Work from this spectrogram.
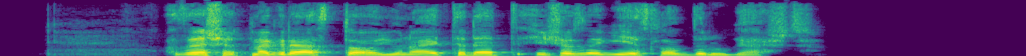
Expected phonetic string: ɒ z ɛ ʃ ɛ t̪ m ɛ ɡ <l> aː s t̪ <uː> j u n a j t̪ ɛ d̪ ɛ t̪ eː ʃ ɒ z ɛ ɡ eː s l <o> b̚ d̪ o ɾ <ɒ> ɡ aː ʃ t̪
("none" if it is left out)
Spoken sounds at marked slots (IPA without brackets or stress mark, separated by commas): r, ɒː, ɒ, u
